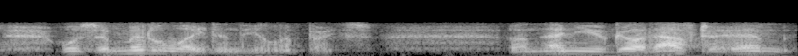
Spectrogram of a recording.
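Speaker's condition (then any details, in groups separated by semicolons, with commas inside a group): Voice box damage after neck operation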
